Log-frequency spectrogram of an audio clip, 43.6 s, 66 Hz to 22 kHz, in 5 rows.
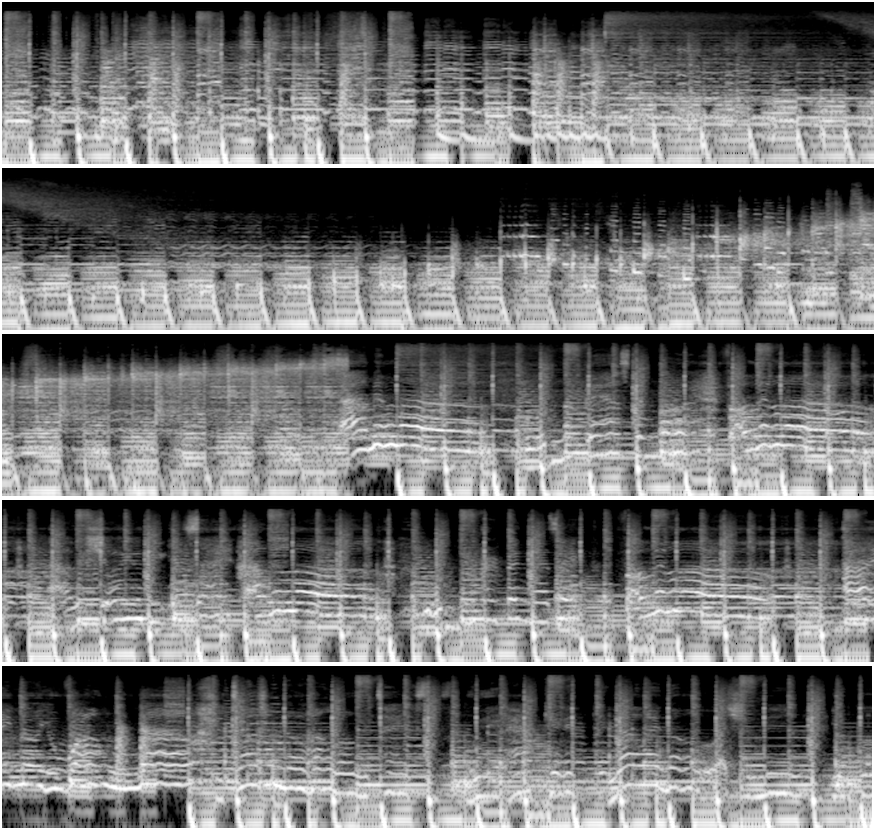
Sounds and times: Music: 0:00.0 - 0:43.5.

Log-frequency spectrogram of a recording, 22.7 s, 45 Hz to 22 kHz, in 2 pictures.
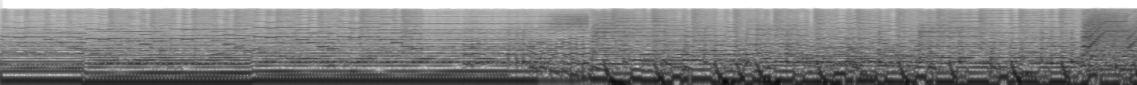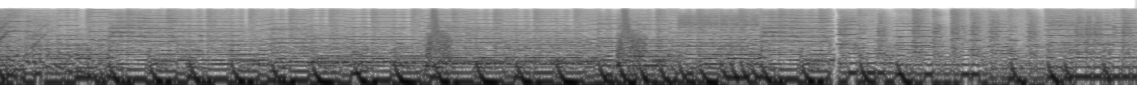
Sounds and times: Music: 0:00.0 - 0:22.7.

